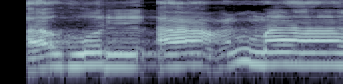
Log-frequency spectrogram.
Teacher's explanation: हमज़ा और आइन दोनों को अलग अलग करके पढ़ेंगे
